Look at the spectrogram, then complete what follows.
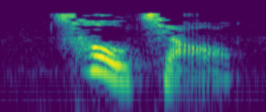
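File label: "凑巧" Mandarin Chinese; hsk; chinese-flashcards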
